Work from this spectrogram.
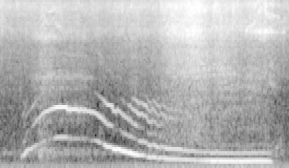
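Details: A fighting stray country cat, part of a repeat standoff between two cats, gives a drawn-out harmonic yowl-growl. It rises briefly, then sinks slowly into a long, low, sustained moan lasting several seconds.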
